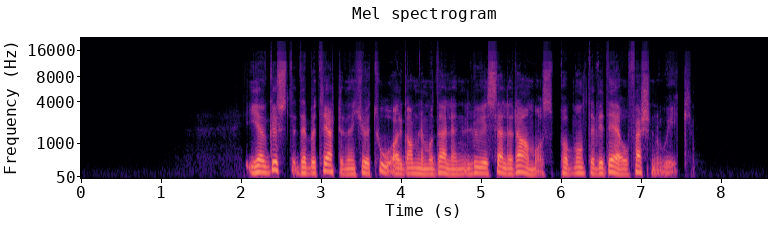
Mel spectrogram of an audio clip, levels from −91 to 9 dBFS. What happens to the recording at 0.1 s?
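At 0.1 s you're already hearing Opus voice compression, which runs the whole clip. The speech sounds hoarse and a bit robotic, consistent with SILK-plus-CELT hybrid coding at roughly 16 kbps.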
